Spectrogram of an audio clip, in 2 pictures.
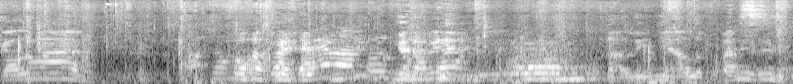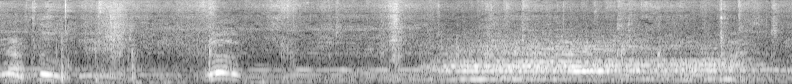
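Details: Extreme cattle weighing over one ton, in action as it comes out of its pen: low harmonic mooing bursts overlapped by people's voices, ending in a longer steady drawn-out moo.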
